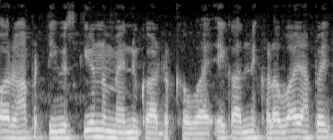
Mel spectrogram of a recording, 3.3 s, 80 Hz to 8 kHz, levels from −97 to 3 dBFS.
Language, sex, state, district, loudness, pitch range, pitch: Hindi, male, Uttar Pradesh, Lucknow, -13 LUFS, 125-140 Hz, 130 Hz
